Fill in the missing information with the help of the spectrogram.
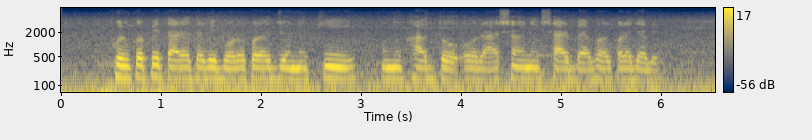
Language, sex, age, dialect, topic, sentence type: Bengali, male, 18-24, Western, agriculture, question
